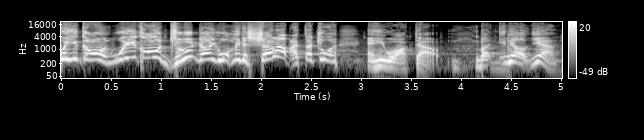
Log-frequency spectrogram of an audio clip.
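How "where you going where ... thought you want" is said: much higher taunting call after him; challenging. Retold or imitated. Shouting after the man who walked away, much higher and challenging. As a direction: call him back, daring him to leave.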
